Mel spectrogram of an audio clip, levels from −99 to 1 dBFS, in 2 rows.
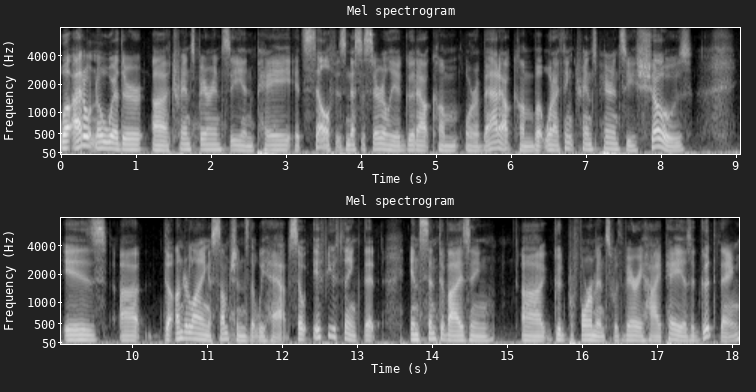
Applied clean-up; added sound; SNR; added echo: none; none; none; none.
